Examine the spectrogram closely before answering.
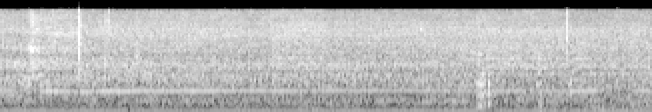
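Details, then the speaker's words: Cooling fan for a power feed's driver and step generator, with a somewhat restrictive filter added (grid cut back): steady low hum with a faint whine, even under the filter load, not too bad; fan running normally. "so I'm just gonna put up this and listen to the sound of this fan listen to it load up when I put this on it doesn't sound too bad"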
